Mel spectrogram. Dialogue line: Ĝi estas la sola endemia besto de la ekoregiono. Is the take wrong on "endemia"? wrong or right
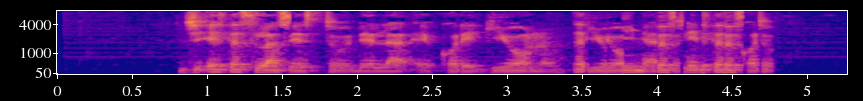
wrong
